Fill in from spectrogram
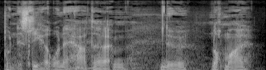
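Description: A man's voice: very deep voice, fairly even intonation, normal speed, a little mellow, slightly rough, dry recording, clean studio sound. A man chatting casually about football as a pundit on a podcast, emphatic and colloquial, speaking straight to his listeners. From Berlin.

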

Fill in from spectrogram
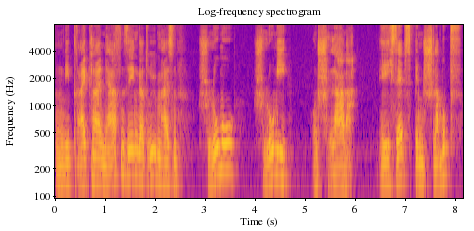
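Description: A man voicing a small, bearded male dust gnome in a storybook reading, fussy and excitable with a gravelly, husky voice. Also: mid-range voice, slow pace, voice pushed up, exaggerated voice. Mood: gruff friendly. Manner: fussy, excitable, tearful complaining.

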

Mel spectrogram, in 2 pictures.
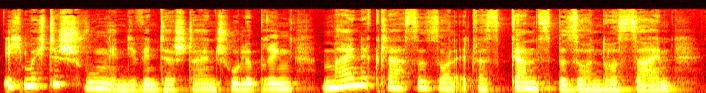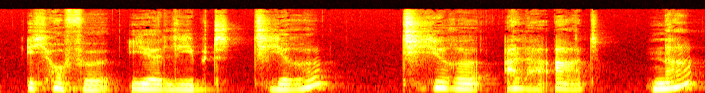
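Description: Eccentric, playful storybook teacher, breathy and hushed in places, read by a woman. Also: fairly low pitch, takes it slowly, heavily acted. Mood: cheerful. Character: quirky cheerful adult woman teacher from Scotland.

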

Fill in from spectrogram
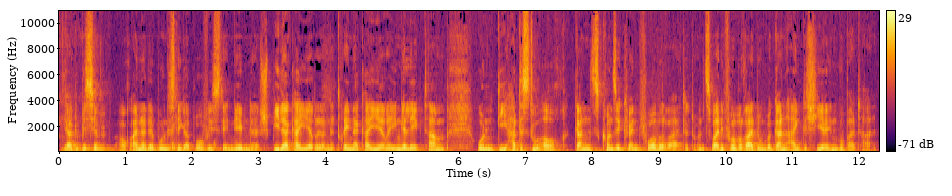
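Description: A man, a former sports journalist, hosts a relaxed podcast interview. His voice is low and slightly husky, and he chimes in with short agreeing remarks. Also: fairly quick. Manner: chatty, adds short interjections. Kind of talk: casual interview.

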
